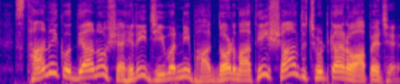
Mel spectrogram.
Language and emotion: Gujarati, happy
